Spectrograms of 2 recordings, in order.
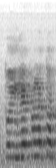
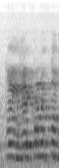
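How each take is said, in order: Both takes have the same delivery.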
